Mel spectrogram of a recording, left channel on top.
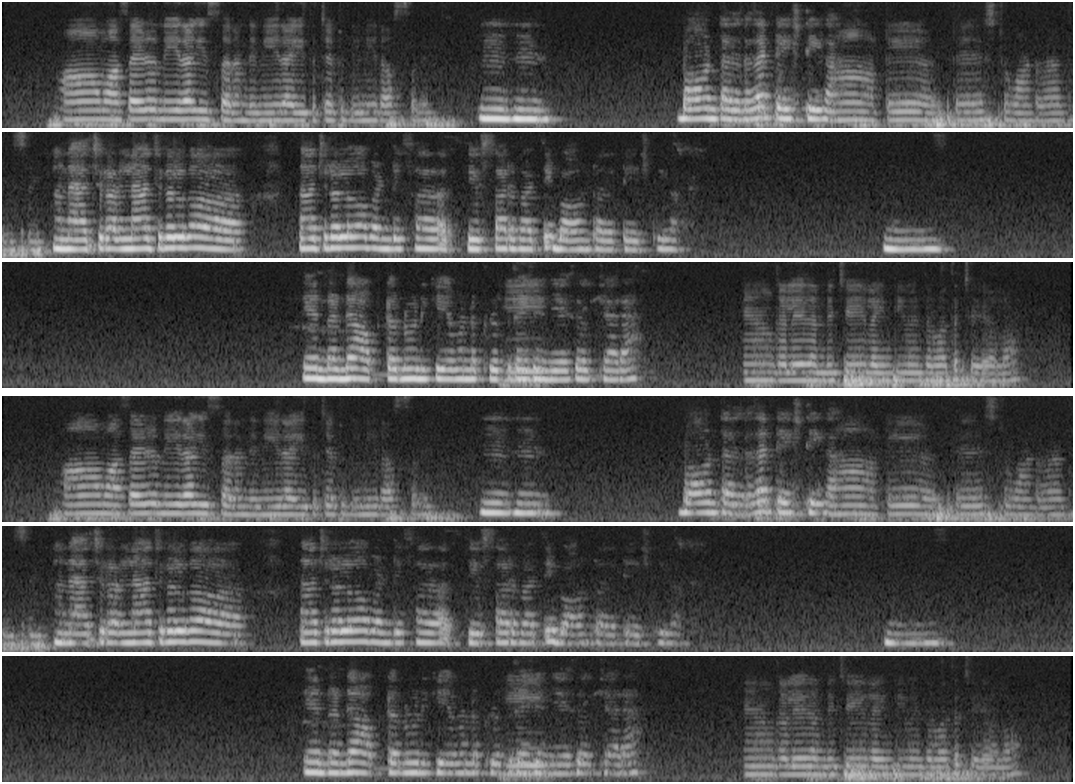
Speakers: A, on the left; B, on the left.
A: ఆ మా సైడ్ నీరా గీస్తారండి నీరా ఈత చెట్టుకి నీరా వస్తది
B: ఉహు బాగుంటది
A: ఈత
B: కదా
A: చెట్లండి
B: టేస్టీగా
A: ఆ టె-టేస్ట్ బాగుంటది అది తీస్
B: నాచురల్ నాచురల్ గా నాచురల్ గా పండిస్తారు తీస్తారు కాబట్టి బాగుంటది టేస్టీగా ఉమ్ ఏంటండి ఆఫ్టర్నూన్కి ఏమన్నా ప్రిపరేషన్
A: ఈ
B: చేసి వచ్చారా
A: ఇంకా లేదండి చేయలే ఇంటికి పోయిన తర్వాత చేయాలా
